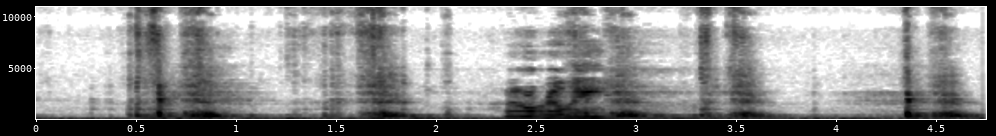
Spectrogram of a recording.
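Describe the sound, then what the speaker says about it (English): A knife cuts garlic in an RV kitchen, making quiet, irregular chopping taps on a board. A steady hum runs underneath, and a brief tonal squeak rises midway. "I'm gonna cut up this garlic."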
